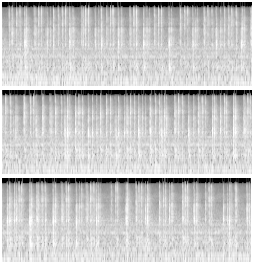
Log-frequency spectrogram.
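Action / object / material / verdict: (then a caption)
tap / stone countertop / granite / none. A solid speckled stone countertop, marble or granite, is tapped with the long nails of both hands. A dense stream of rapid, sharp clicky taps continues throughout, bright and dry with almost no ring and little low end.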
